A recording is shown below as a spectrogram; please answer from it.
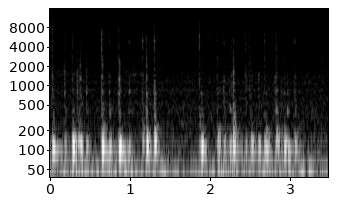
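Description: Quick bursts of keystrokes on a computer keyboard as a folder name is typed, close and clear, in uneven clusters with short pauses between them.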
